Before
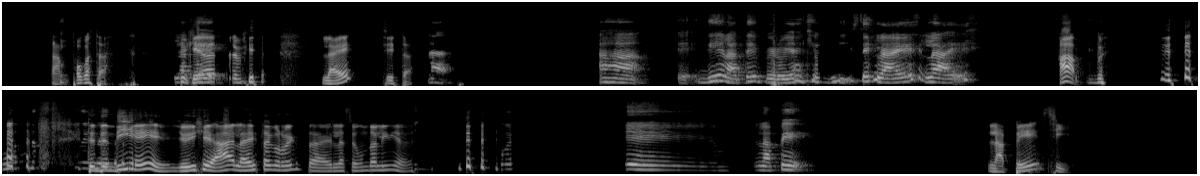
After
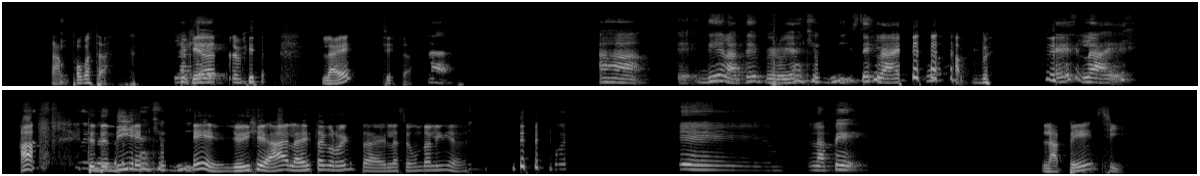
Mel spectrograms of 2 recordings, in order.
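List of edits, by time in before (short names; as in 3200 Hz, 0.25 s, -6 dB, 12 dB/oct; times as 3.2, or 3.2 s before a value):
3.88–4.41 fade in, from -23.5 dB
7.92–8.46 copy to 13.34
8.97–10.69 swap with 11.69–12.26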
